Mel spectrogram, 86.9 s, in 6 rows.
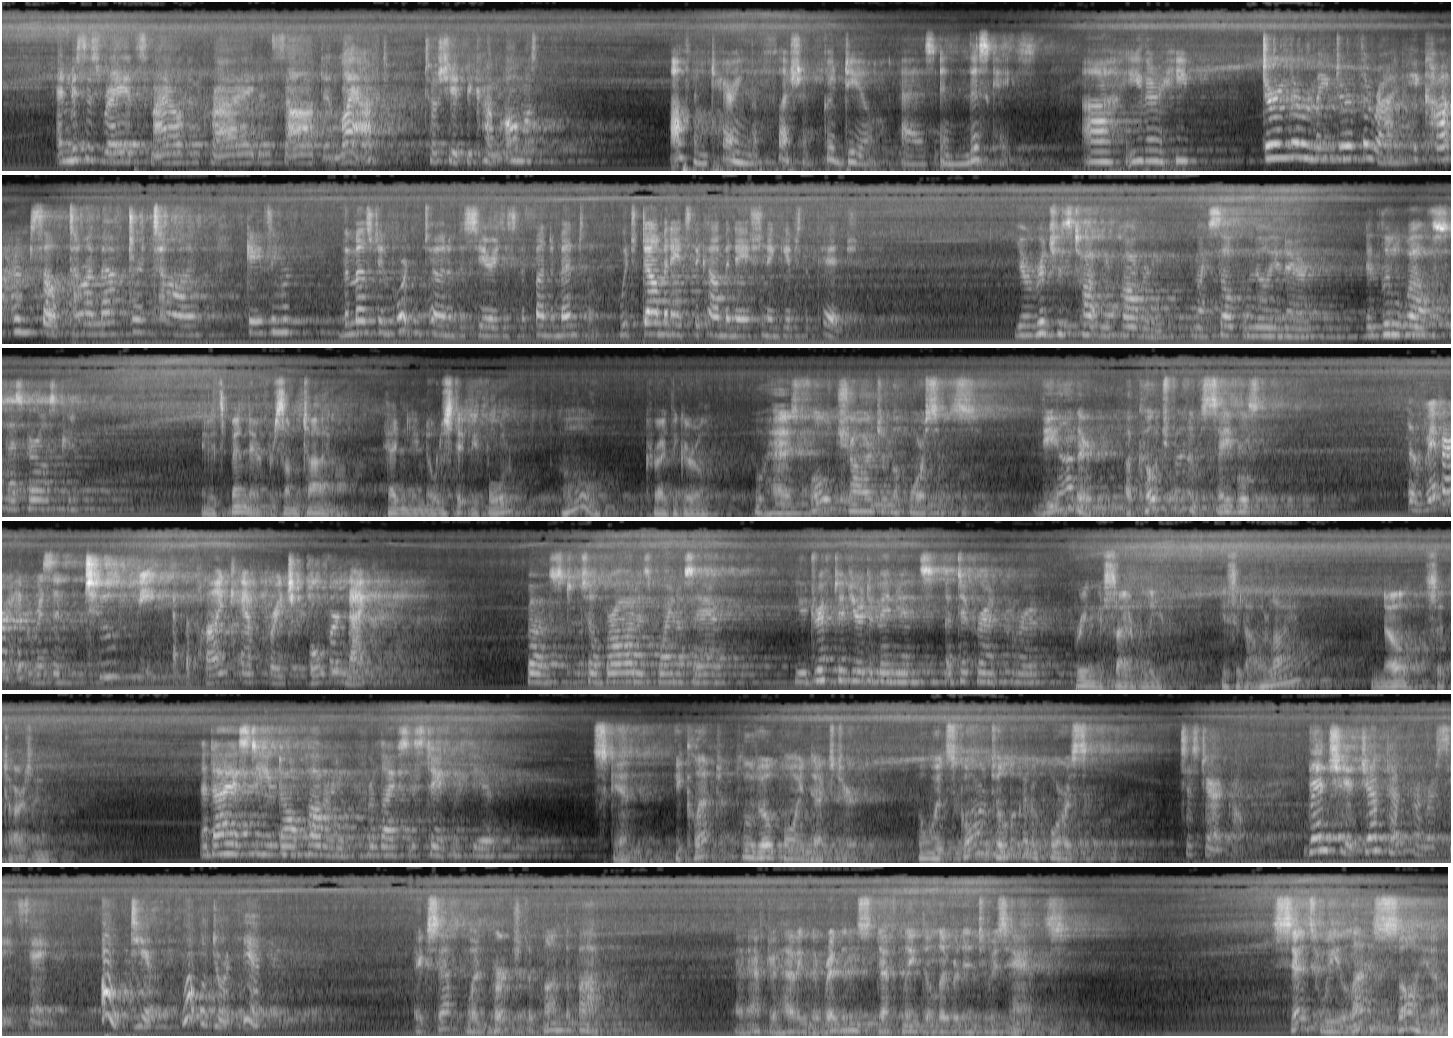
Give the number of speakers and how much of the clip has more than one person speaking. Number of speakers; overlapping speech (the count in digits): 8, no overlap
